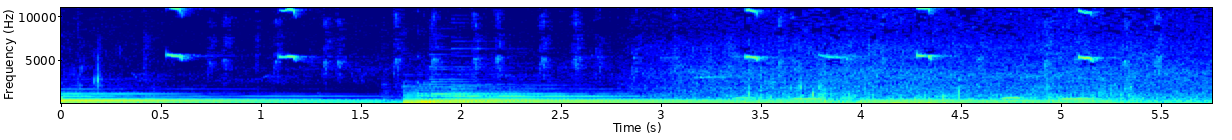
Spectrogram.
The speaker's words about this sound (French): Vous entendez le sifflet, là ? C'est le sifflet du martin pêcheur. On l'entend avant de le voir, souvent, hein, parce que quand il s'envole, il émet un petit coup de sifflet comme ça, et puis il passe à toute allure.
